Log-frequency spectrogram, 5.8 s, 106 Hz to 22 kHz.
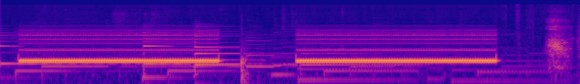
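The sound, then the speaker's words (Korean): The ringback tone of a phone call placed to a girlfriend around 10 p.m.: two long steady electronic rings of about two seconds each, separated by a pause. A short click sounds between them, and a brief rustle follows at the end. Nobody speaks. “밤 10시쯤 됐는데 연락이 없어서 제가 전화를 했죠.”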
